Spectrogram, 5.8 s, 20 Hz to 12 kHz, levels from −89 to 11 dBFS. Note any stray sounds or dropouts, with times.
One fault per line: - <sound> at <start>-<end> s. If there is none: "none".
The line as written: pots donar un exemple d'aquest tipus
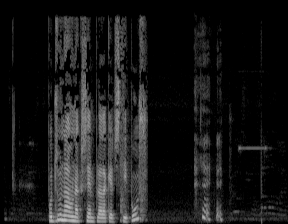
- laugh at 3.9-4.5 s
